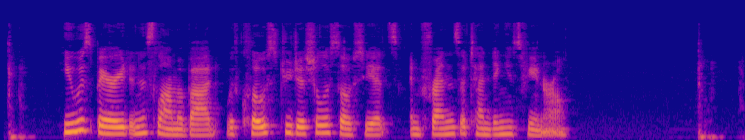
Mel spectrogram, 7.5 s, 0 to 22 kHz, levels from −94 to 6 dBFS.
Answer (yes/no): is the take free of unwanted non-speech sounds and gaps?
yes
